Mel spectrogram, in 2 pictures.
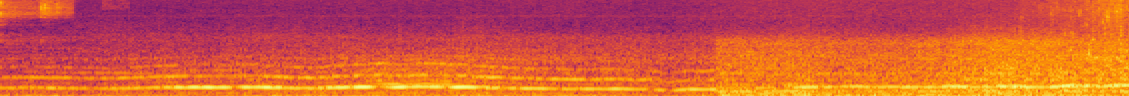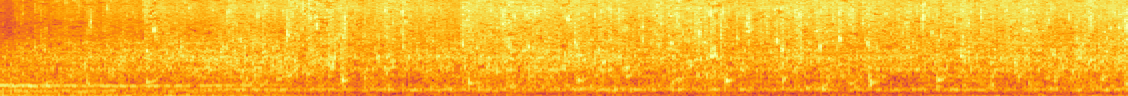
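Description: A steady, wavering howl of wind whistles for a few seconds, then gives way to a loud, broad rushing wash that keeps going, full, with no voices.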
